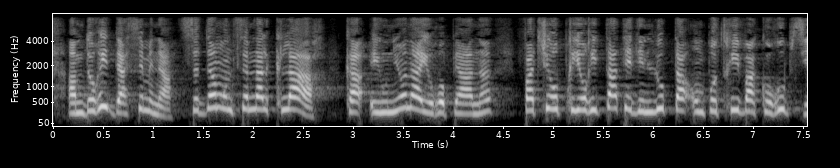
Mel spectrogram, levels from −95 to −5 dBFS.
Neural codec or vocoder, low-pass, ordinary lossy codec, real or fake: none; 7.2 kHz; MP3, 48 kbps; real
